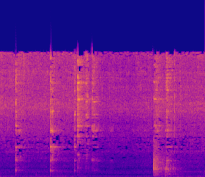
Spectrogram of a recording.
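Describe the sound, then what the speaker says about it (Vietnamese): Meat stirred in a pot with a little cooking oil for a Vietnamese meatball and katuk-leaf soup, giving a few distinct scraping, clattering stirs over a soft sizzle, close and fairly quiet with no talking. "đảo cái phần thịt này lên."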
